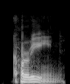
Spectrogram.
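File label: "careen", American English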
